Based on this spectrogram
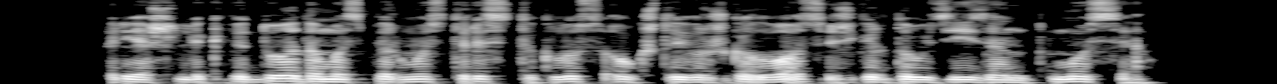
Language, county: Lithuanian, Kaunas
